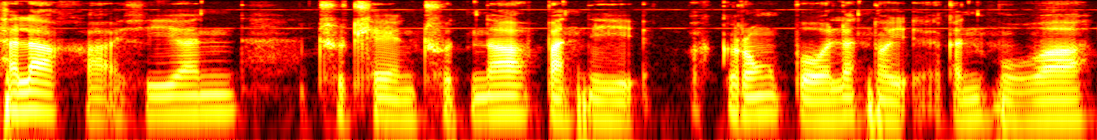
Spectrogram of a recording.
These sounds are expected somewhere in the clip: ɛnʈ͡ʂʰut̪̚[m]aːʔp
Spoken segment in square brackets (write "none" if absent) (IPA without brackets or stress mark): n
